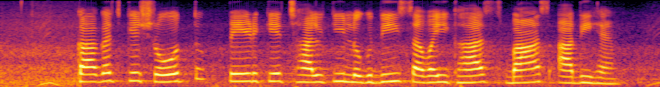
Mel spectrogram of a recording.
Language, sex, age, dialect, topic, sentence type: Hindi, female, 18-24, Kanauji Braj Bhasha, agriculture, statement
